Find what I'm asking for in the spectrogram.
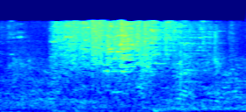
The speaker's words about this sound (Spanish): Ay, mira, te pusiste nervioso, se te cayó el vaso encima.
